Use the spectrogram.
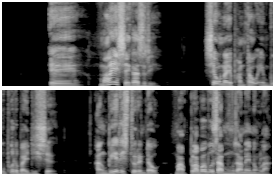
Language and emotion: Bodo, disgusted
